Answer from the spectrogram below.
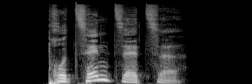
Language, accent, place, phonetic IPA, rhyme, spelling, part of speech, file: German, Germany, Berlin, [pʁoˈt͡sɛntˌzɛt͡sə], -ɛntzɛt͡sə, Prozentsätze, noun, De-Prozentsätze.ogg
- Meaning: nominative/accusative/genitive plural of Prozentsatz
